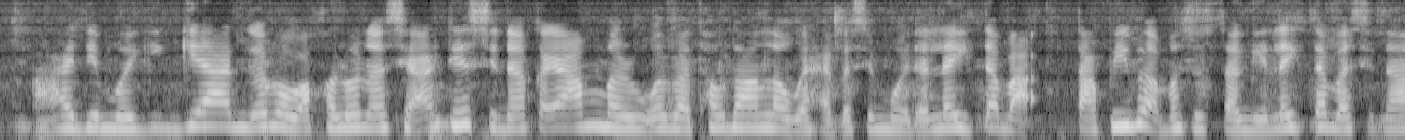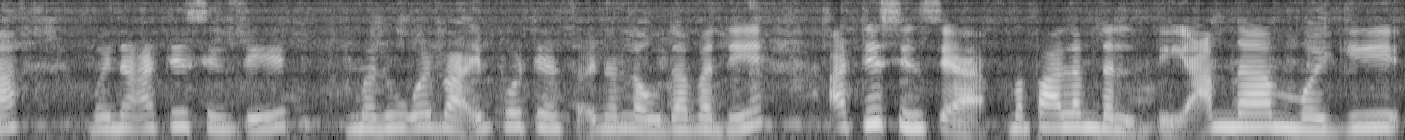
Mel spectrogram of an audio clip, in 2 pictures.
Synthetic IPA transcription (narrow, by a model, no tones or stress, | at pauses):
hajdimojɡiɡijanɡiojbɐwakʰɐlːonɐsiaɾtissinɐkɐjamːɐɾuojbɐtʰɐwdaŋlɐweɦajbɐsimojdɐlɐjtɐbɐ̰tak̚pibɐːmɐsusɐŋɡilɐjtɐbɐsinɐ | mojnɐaɾtisiŋsimɐɾuojbɐimpoɾtenso̰jnɐlɐwdɐbɐniaɾtissiŋsemɐpalɐmdɐldḭa̰mnɐmojɡi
